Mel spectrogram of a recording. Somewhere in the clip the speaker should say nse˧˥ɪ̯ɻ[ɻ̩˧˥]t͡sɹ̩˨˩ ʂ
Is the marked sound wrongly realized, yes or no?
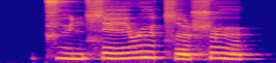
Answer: yes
